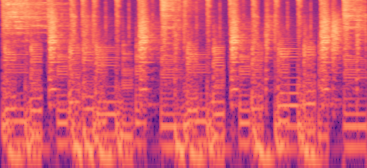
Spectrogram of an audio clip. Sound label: Loop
